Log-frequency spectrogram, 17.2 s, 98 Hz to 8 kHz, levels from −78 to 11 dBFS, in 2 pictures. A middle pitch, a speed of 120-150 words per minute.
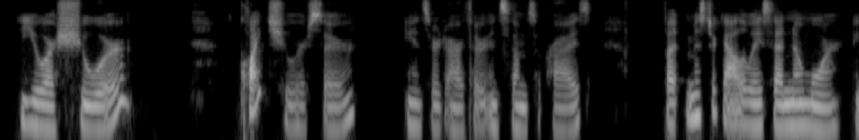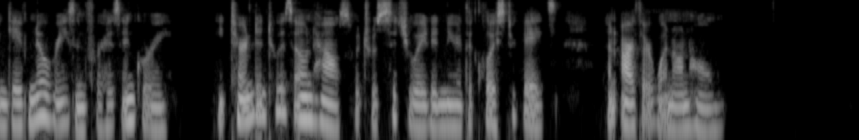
Yes: medium, 150 Hz; average, 145 wpm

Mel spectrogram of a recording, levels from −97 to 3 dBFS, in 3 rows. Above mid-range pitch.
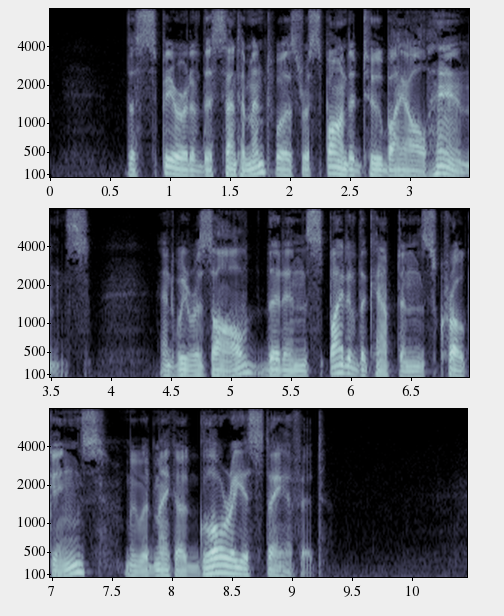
No: very low, 95 Hz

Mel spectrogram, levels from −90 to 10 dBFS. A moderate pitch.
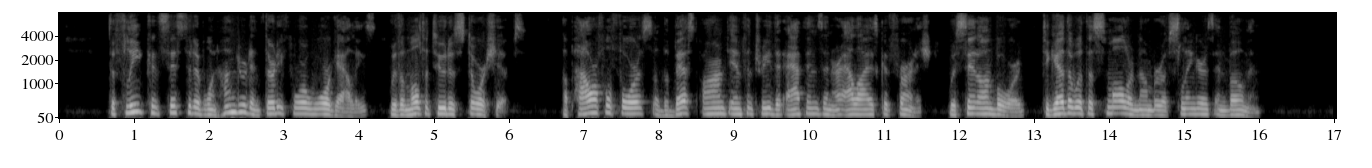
Yes: medium, 150 Hz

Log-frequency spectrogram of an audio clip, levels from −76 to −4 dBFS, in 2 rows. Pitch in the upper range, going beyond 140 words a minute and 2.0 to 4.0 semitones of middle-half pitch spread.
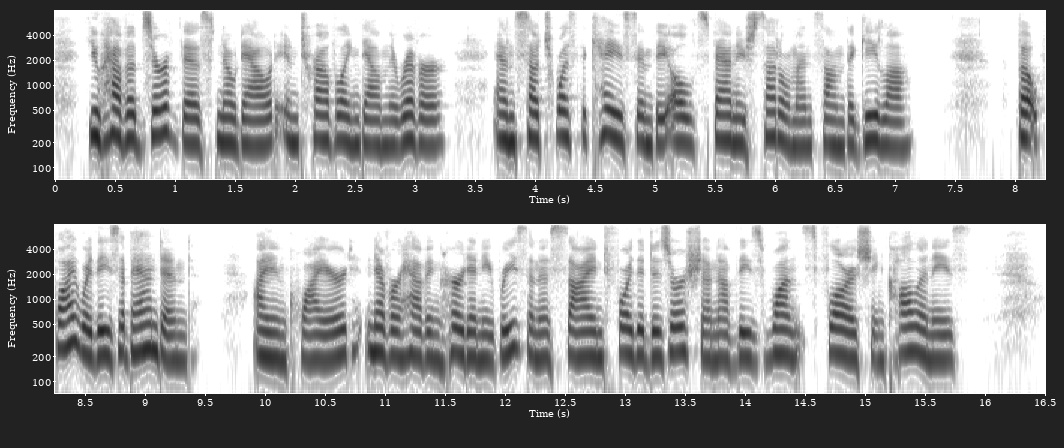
Yes: high, 205 Hz; average, 165 wpm; narrow, 2.6 semitones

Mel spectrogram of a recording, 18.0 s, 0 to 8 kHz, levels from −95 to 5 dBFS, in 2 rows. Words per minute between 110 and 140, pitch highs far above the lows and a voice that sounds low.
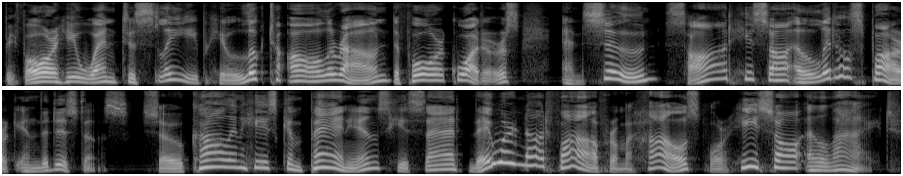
No: slow, 135 wpm; wide, 8.9 semitones; medium, 180 Hz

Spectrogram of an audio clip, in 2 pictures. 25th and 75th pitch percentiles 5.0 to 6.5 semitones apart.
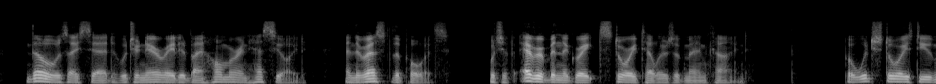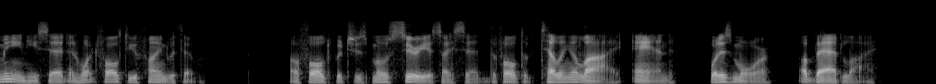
No: average, 3.8 semitones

